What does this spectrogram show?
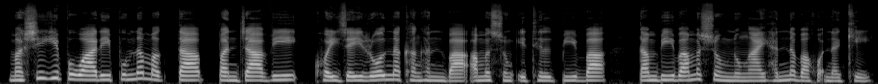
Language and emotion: Manipuri, neutral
